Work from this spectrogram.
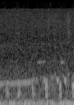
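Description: Backyard chickens foraging behind their coop in a tropical permaculture garden, making a short string of soft, low clucks close by over a faint steady background.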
